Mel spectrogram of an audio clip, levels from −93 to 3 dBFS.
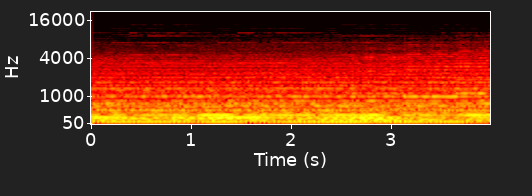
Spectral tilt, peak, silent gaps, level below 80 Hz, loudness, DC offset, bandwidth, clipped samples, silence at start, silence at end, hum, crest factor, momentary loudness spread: -9 dB/octave; -10 dBFS; none; -48 dBFS; -23 LUFS; under 0.1%; 7.6 kHz; under 0.1%; 0 s; 0 s; none; 12 dB; 4 LU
